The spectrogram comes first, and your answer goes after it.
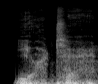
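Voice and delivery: low, deep, growling voice. Narrating a story, reading the Sphinx's line to her, growled. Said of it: "He growled".

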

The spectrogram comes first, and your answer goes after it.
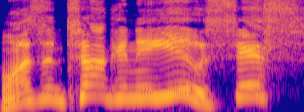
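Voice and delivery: sharp snapping tone, very high. Reading a story aloud, the narrator voices a character's retort, snapping sharply. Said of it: "Jinx snapped".

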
